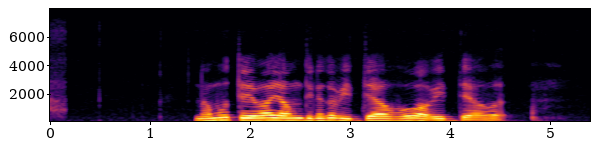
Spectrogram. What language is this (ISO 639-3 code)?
sin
